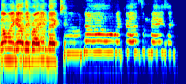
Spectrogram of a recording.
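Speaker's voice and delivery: very high sobbing, voice rising sharply. Acting out how they would have reacted to a show scene: mock sobbing. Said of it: "just sobbing".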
